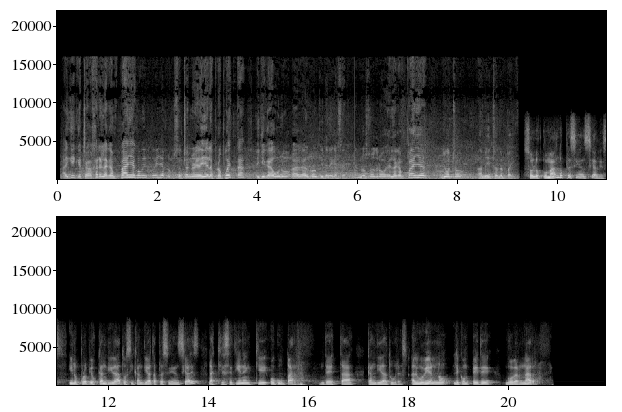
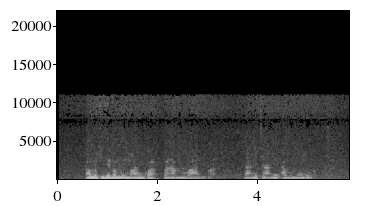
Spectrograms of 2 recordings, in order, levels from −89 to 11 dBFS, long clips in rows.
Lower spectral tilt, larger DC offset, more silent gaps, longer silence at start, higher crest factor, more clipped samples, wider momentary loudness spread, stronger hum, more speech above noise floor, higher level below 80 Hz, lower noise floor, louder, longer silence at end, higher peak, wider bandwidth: about the same, -7 dB/octave vs -7.5 dB/octave; neither; neither; second, 0.05 s vs 0.55 s; about the same, 14 dB vs 18 dB; neither; second, 9 LU vs 20 LU; neither; first, 67 dB vs 27 dB; about the same, -46 dBFS vs -48 dBFS; first, -83 dBFS vs -47 dBFS; first, -17 LUFS vs -22 LUFS; first, 1.3 s vs 0.15 s; about the same, -2 dBFS vs -4 dBFS; first, 16.5 kHz vs 11.5 kHz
